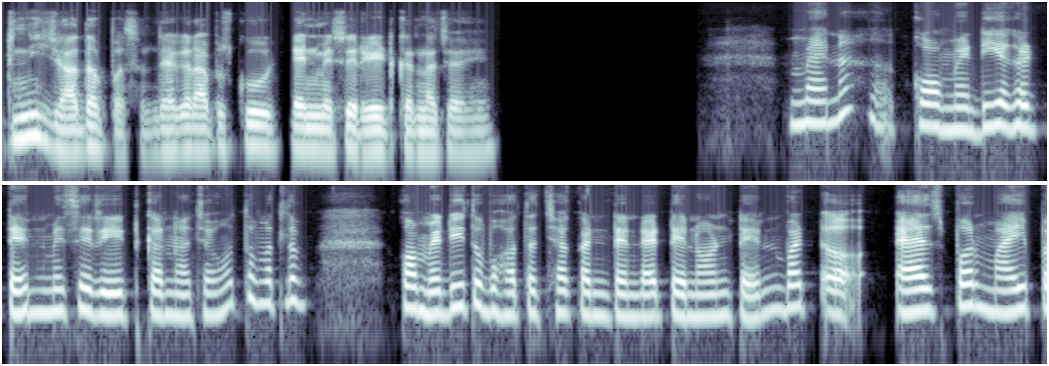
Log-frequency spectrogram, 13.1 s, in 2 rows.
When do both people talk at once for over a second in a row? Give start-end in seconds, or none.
none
